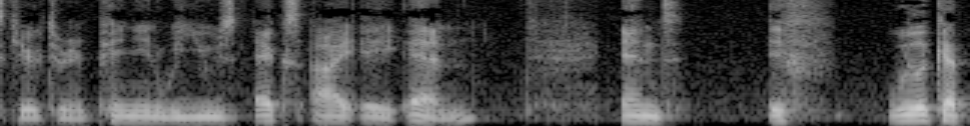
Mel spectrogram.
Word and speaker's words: 限: The next character, and this is when finally we have a difference in pronunciation, is pronounced Xian. Xian.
